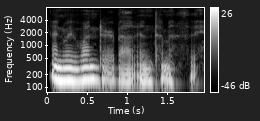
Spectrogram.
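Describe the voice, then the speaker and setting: A man leading a guided meditation in a soft, unhurried, reflective way, with long pauses and a gravelly, husky voice. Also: a little high, monotone, highs cut off.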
